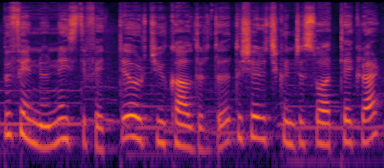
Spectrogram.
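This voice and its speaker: A woman narrating a classic story in a calm, measured reading voice. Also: mid-range voice, faint music behind.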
